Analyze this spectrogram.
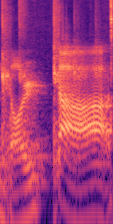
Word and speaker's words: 넓다: 라고 할 때 네, 넓다 이렇게 발음이 되는데, 예, 여기서 네, 요 부분에서 요것만 남았습니다. 뒤가 탈락한 거죠. 넓다 하는 부분에서 네, 요 부분이 앞이 발음이 되는 거죠. 그래서 여기가 자음군 단순화.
